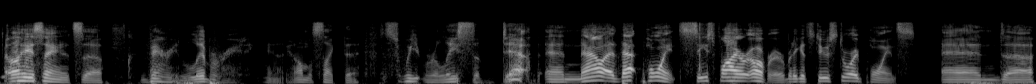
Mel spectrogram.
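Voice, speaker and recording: A man's voice: medium pitch, expressive, moderate pace, fairly bright tone, dry recording. Game master: man, casual rambling narration, dull lo-fi dry sound. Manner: casual, rambling, many fillers and laughs.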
